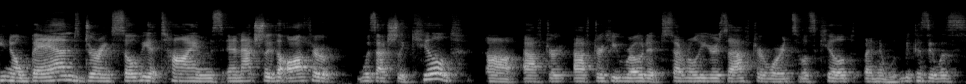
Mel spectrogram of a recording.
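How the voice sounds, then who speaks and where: The speech moves at a fairly quick pace with hardly any pauses and ordinary pitch variation, and audible room echo surrounds it. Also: woman, very deep, low pitch for a woman. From US West Coast (Portland, Oregon), Latvian-speaking home. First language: Latvian. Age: 50s. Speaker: film composer. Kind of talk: interview conversation. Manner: halting, many repetitions and fillers.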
